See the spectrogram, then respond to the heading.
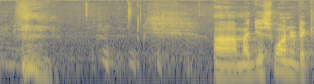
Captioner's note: laughter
